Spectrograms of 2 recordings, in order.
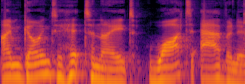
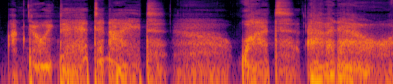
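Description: First: It is said in a normal voice. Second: It is said in a menacing voice.

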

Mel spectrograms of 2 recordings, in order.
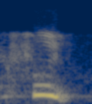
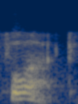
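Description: First: The vowel is long, rhyming with 'duke'. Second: The vowel is short, rhyming with 'duck'. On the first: The speaker calls it wrong. "That looks like Fluke" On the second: The speaker calls it right. "but she pronounces it Fluck"

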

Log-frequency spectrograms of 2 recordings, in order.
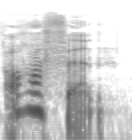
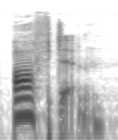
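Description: First: The T sound in the middle is silent. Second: The T sound in the middle is pronounced. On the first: "you don't pronounce the T in often, it's often" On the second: "my editor always used to yell at me for saying often"

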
